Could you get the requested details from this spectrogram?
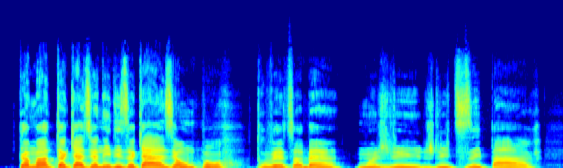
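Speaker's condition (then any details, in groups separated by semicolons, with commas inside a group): Cerebral palsy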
